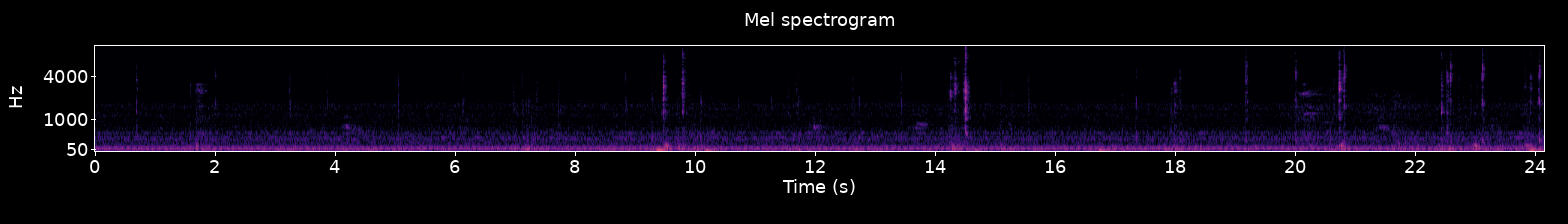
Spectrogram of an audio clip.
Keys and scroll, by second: 7.1 s, 14.3 super+z, 15.0 typing, 16.9-17.7 typing, 22.5 s.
